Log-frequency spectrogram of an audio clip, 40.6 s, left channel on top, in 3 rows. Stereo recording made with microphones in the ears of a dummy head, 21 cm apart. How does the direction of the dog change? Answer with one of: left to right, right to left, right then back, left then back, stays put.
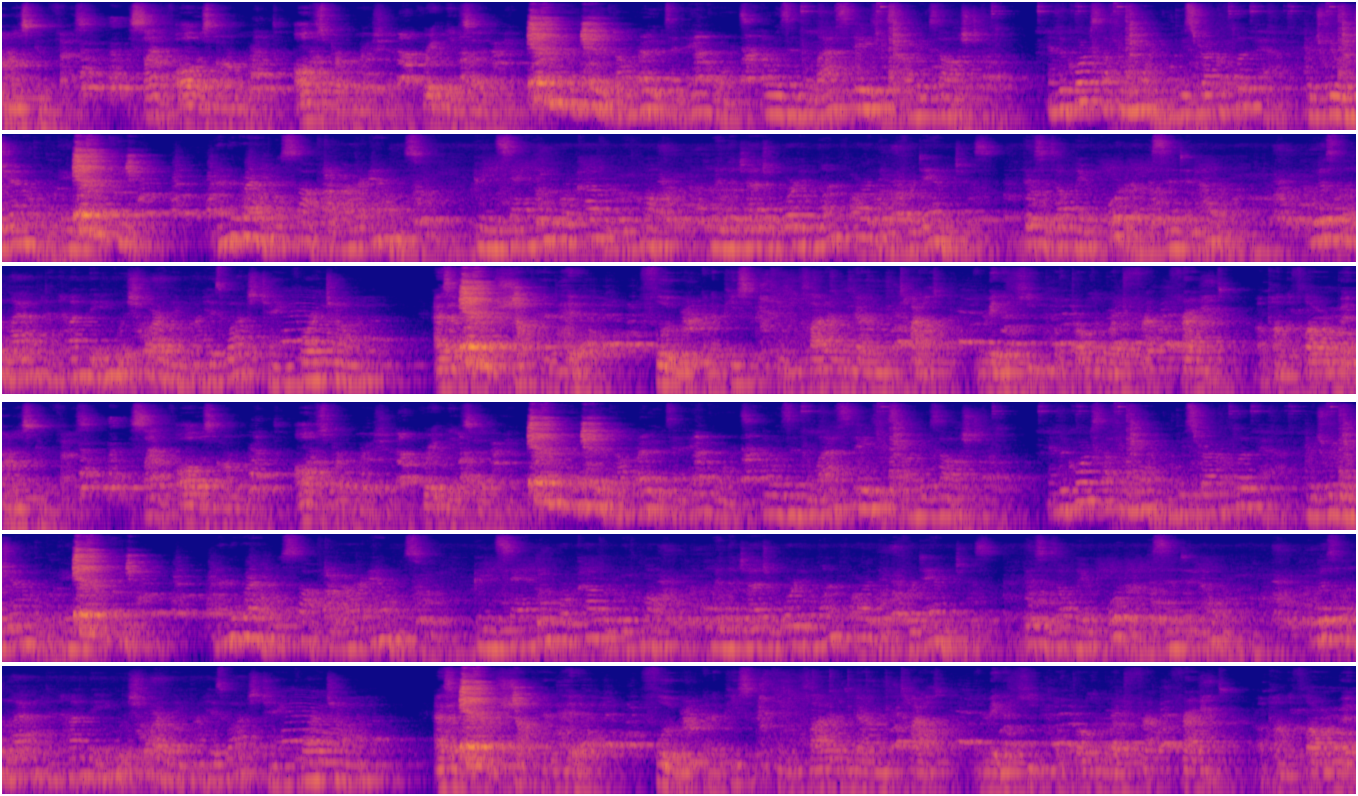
left then back.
